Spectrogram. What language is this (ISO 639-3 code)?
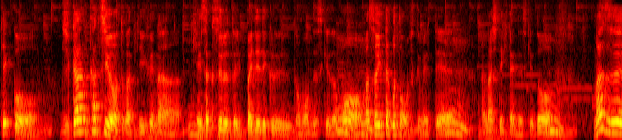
jpn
